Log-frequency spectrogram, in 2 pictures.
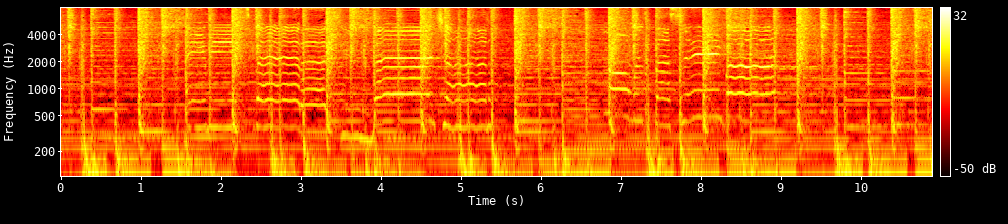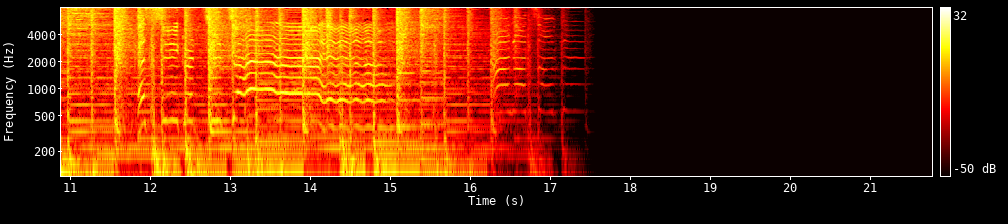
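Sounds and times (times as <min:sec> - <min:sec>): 
90s music beat at 102 bpm: 0:00.0 - 0:17.2.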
